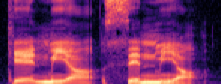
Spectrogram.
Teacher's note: இது குற்றிய லிகரம். மியா எனும் அசை சொல்லில் உள்ள இகரம் தன் மாத்திரையில் குறைந்து ஒலிக்கும்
